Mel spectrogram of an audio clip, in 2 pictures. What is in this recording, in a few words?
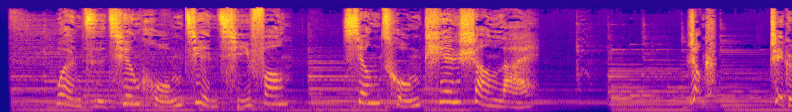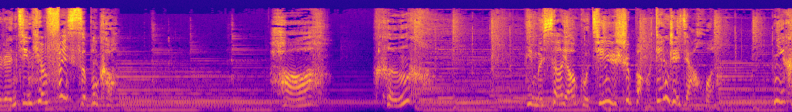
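female queen mature woman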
